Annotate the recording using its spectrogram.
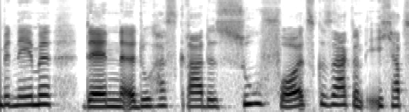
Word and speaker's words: Sioux: Aber es wird Sioux, einfach Sioux, wie französisch unten oder genau.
